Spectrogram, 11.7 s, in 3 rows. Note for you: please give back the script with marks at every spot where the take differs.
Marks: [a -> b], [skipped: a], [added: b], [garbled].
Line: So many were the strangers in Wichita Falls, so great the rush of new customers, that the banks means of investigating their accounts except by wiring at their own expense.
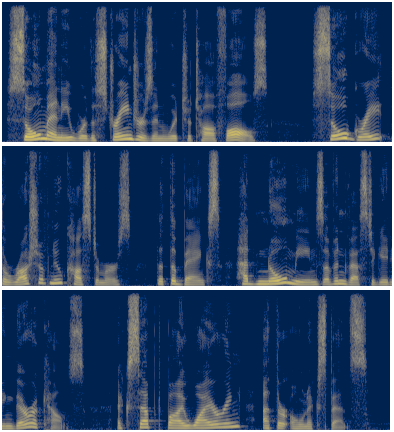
So many were the strangers in Wichita Falls, so great the rush of new customers, that the banks [added: had no] means of investigating their accounts except by wiring at their own expense.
